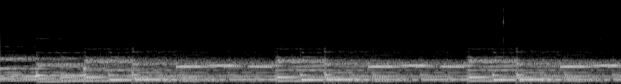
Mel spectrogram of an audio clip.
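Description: A melodic sample loop playing back after being pitched down and time-stretched to 125 bpm, carrying the reverb and ping-pong delay rendered into it earlier: keyboard-like chords that shift about every two seconds over a moving lower line.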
